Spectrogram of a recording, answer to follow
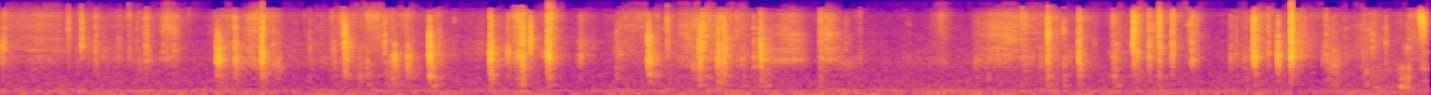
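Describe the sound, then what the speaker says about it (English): Vinyl backing being gently peeled off transfer tape during a Cricut craft project, heard as close, crisp crackling and ticking bursts in irregular clusters with short quiet gaps between. "We're going to gently peel up that backing."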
